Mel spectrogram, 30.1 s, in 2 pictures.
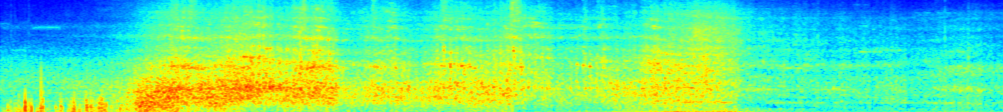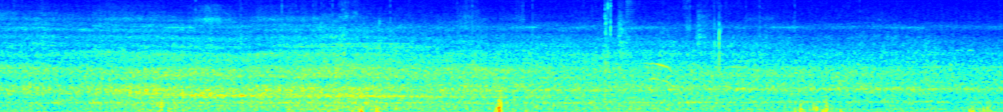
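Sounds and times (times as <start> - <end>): passenger train rushing past: 0.0 - 30.0
wheels clacking on rails: 1.4 - 15.0.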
